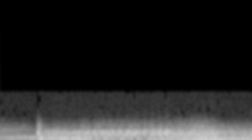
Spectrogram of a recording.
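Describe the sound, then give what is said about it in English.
A car engine, in a car that has crashed into boulders, cranks and catches with a sudden burst, then settles into a loud, steady rumbling run, with no voices. “Ooh, we crashed into the boulders. Will the car move?”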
